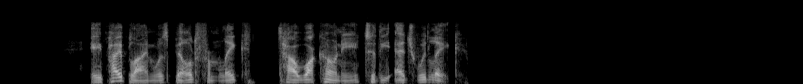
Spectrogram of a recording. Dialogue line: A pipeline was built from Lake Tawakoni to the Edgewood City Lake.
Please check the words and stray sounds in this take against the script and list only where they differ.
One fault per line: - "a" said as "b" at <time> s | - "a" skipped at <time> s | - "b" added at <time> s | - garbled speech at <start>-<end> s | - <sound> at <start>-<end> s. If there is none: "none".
- "City" skipped at 4.3 s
